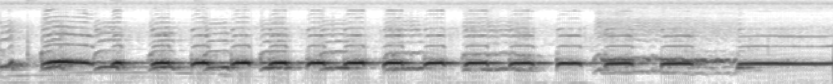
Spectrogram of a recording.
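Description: Perkutut bangkok zebra dove cooing: a rapid series of short, clear notes, about four a second, ending in one longer held note near the end.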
